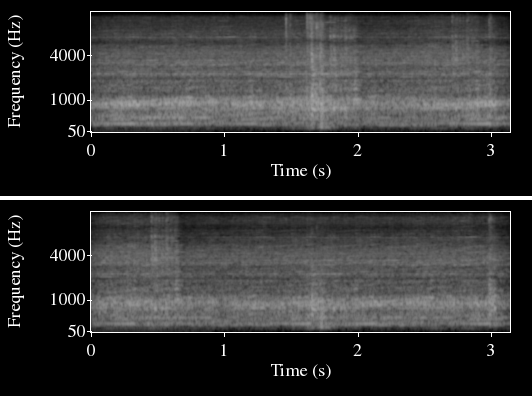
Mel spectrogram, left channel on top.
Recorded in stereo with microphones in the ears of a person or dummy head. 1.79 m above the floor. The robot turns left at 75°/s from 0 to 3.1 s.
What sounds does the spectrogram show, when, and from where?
1.4 s a microwave: 50° left (ahead or behind); by 3.0 s 5° right (ahead or behind)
